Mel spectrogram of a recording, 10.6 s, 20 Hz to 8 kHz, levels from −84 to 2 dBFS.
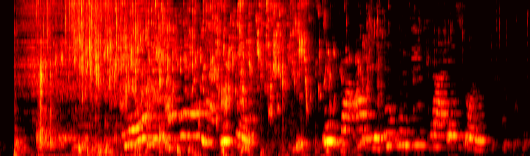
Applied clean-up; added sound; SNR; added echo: classical method WPE with log-MMSE.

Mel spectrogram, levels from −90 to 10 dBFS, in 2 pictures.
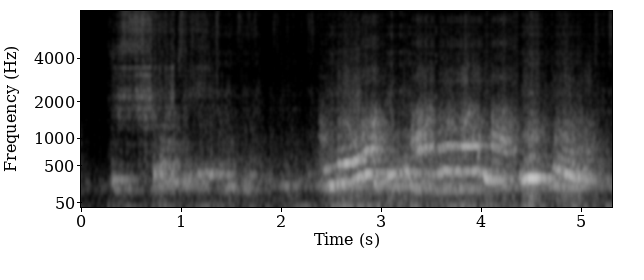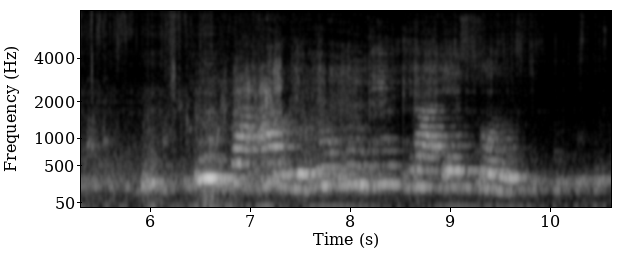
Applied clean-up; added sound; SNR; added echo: neural separator model SepFormer DNS4.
